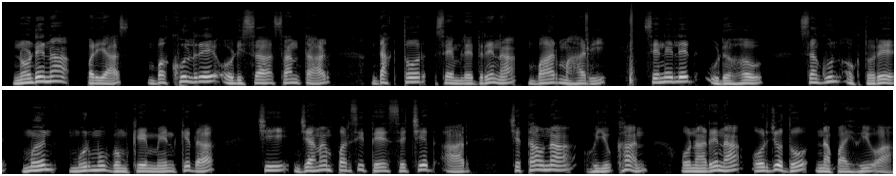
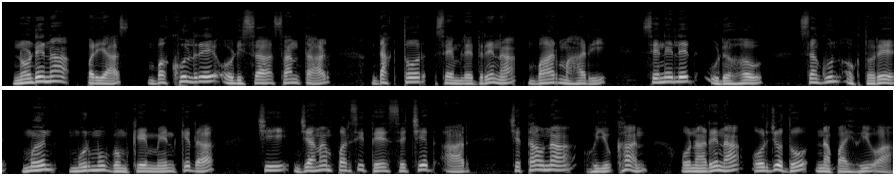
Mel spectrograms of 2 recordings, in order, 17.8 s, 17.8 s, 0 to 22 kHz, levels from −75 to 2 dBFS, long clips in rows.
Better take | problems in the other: second | noise reduction (neural mask model RNNoise)

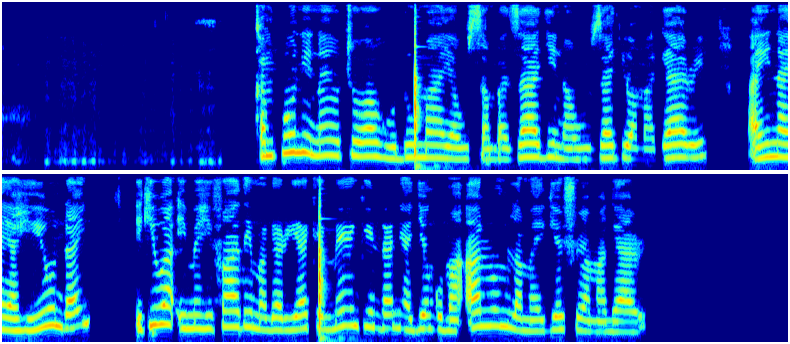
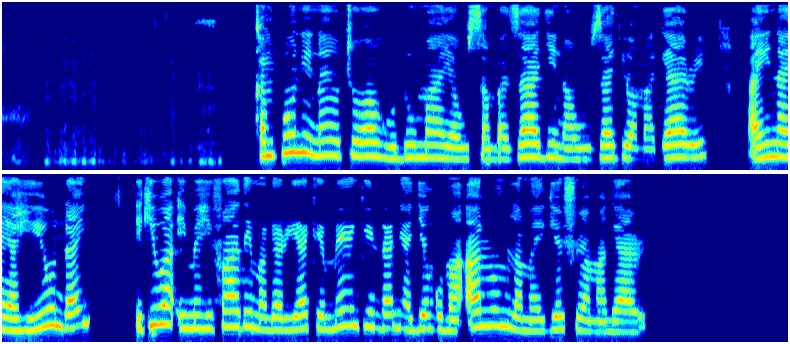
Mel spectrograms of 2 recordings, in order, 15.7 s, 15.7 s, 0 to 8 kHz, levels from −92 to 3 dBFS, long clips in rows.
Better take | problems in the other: second | background sound (Tap / Glass); as loud as the speech

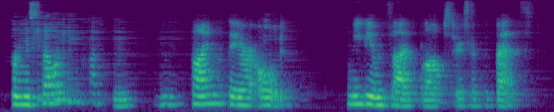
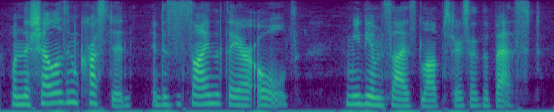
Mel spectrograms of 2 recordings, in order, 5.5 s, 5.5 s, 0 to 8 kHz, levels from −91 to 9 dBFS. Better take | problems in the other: second | noise reduction (neural mask model DeepFilterNet 3)

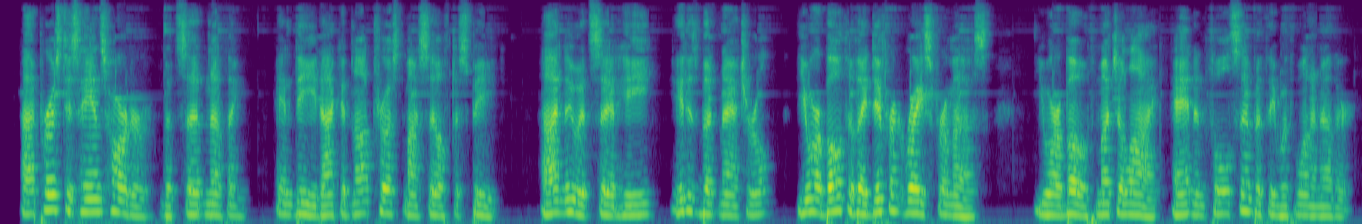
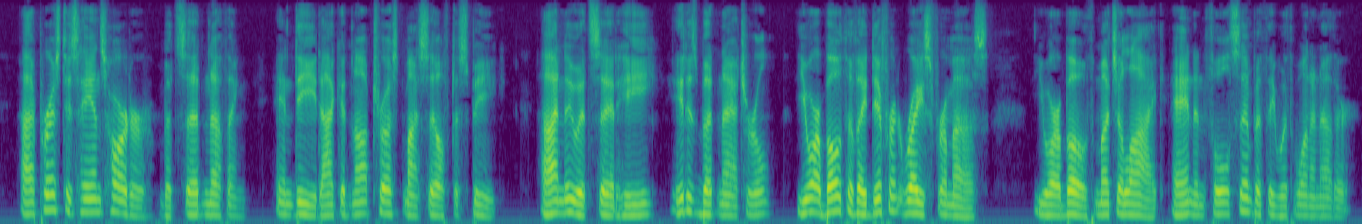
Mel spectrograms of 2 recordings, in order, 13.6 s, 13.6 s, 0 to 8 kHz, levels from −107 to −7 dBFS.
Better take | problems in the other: second | noise reduction (neural mask model DeepFilterNet 3)

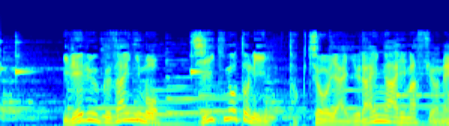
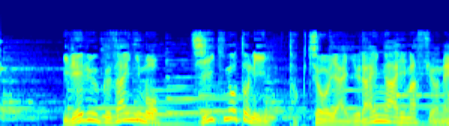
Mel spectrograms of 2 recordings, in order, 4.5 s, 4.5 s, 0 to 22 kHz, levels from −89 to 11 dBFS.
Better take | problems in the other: second | background sound (Marimba, xylophone); 10 dB below the speech

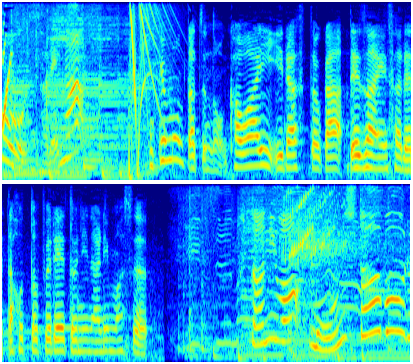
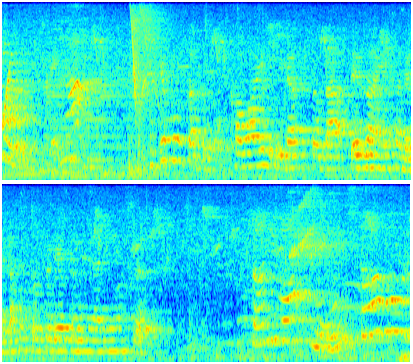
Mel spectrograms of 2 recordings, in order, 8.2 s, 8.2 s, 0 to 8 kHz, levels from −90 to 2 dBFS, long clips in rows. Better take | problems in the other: first | background sound (Rain); 12 dB below the speech // room echo; dies away in 0.9 s

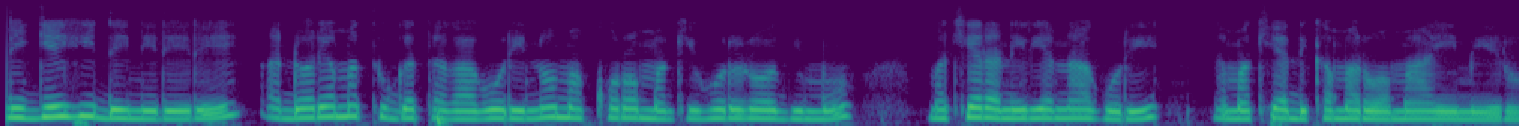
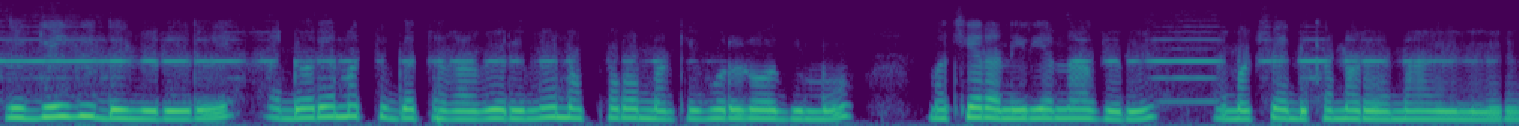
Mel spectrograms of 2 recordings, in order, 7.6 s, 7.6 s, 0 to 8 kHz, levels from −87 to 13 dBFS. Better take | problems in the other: first | noise reduction (neural diffusion model UNIVERSE++)

